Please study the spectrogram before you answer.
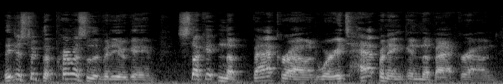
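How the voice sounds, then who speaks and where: A man's voice: medium pitch, sing-song, fairly quick, pushed and bright. A man co-hosting a casual discussion, explaining things at length in a storytelling way. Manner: explanatory, storytelling, acts out short quotes. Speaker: podcast co-host. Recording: faint background noise.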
